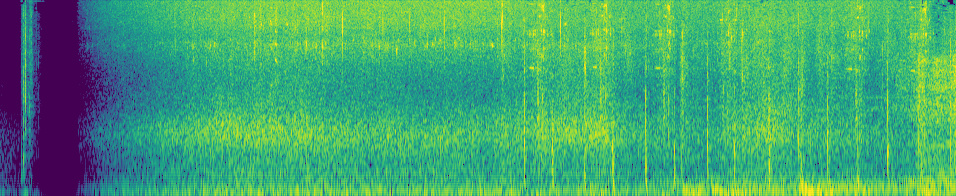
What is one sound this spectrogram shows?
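Footsteps run on stone pavement.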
